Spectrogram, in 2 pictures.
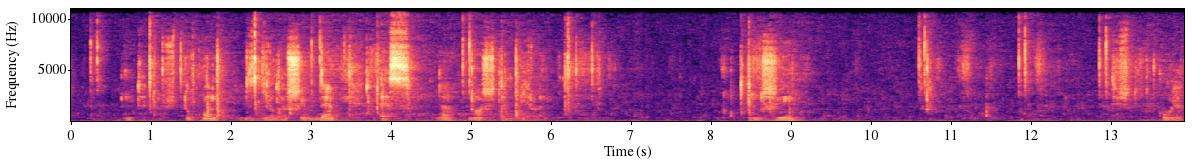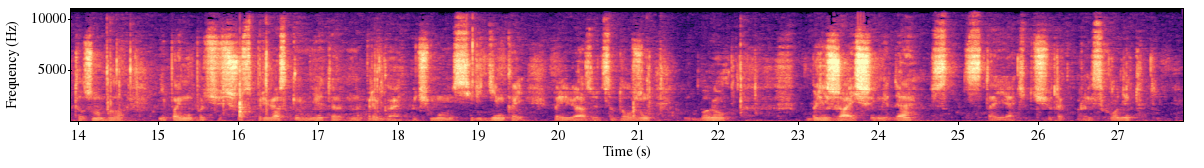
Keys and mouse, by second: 0.2 right click, 1.1 shift+click, 2.6 shift+d, 3.7 s, 5.4 KP_7, 6.4 shift+middle click, 8.4 g, 12.0-13.1 drag, 14.6 shift+middle click, 22.2 g.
